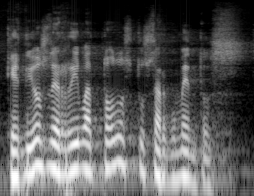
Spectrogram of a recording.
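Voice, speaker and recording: A male preacher with a high voice delivers a dramatic sermon. He fires rhetorical questions at the congregation and swings between hushed and loud. His voice rings with the long reverb of a church sanctuary. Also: unhurried.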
